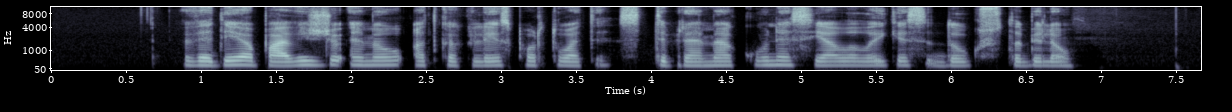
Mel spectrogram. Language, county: Lithuanian, Kaunas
